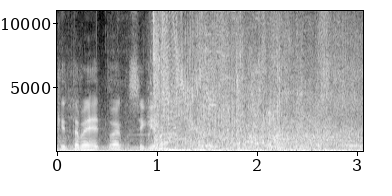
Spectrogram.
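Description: Magic blasts crackle and burst in a fight.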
